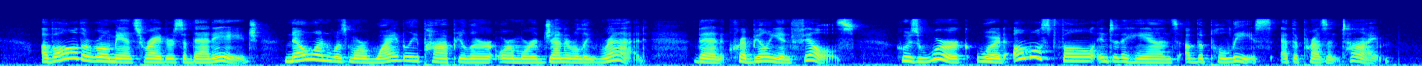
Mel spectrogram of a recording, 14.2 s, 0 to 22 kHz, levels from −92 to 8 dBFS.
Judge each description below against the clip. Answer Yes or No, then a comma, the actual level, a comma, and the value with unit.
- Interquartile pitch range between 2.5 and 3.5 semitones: No, average, 4.5 semitones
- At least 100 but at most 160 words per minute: Yes, average, 150 wpm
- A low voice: No, medium, 185 Hz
